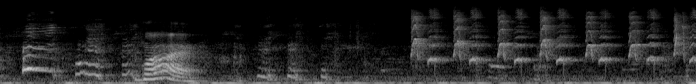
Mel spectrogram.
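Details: Pet husky crying indoors because it does not want the deer squeezed; wavering, high whines and a rising-falling cry in the first two seconds, then a run of short, evenly spaced bursts.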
